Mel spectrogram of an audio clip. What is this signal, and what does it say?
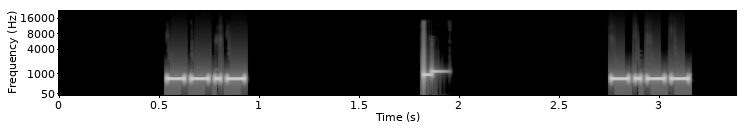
Morse code, heard as a keyed tone, about 41 wpm, 700 Hz. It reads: Q Y
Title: Single Letter-Number 40wpm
